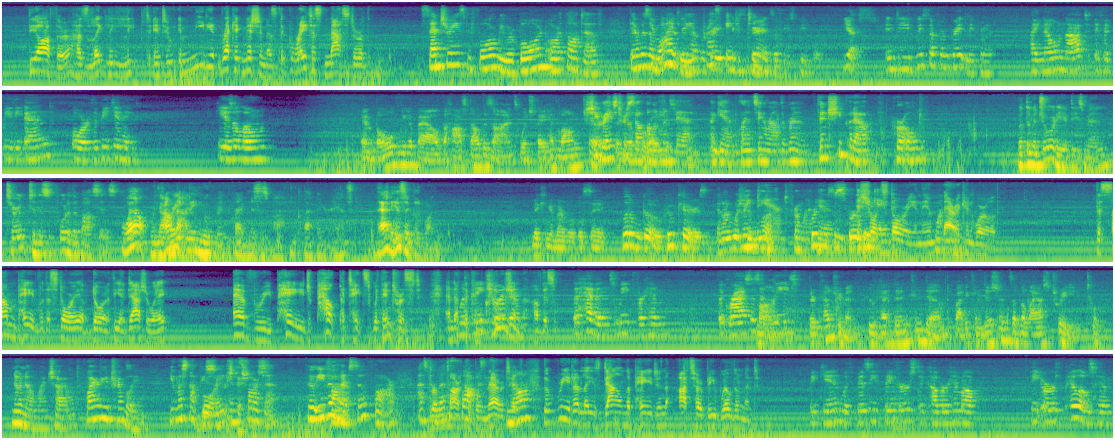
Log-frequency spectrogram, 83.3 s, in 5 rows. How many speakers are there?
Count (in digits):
9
